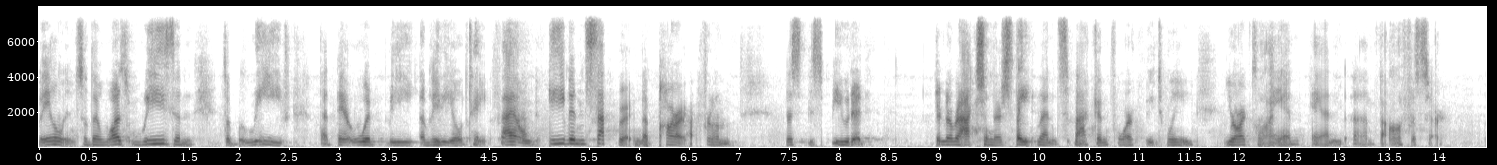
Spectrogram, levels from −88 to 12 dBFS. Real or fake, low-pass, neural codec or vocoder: fake; 7.2 kHz; codec, 24 kHz, 1.5 kbps, HILCodec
